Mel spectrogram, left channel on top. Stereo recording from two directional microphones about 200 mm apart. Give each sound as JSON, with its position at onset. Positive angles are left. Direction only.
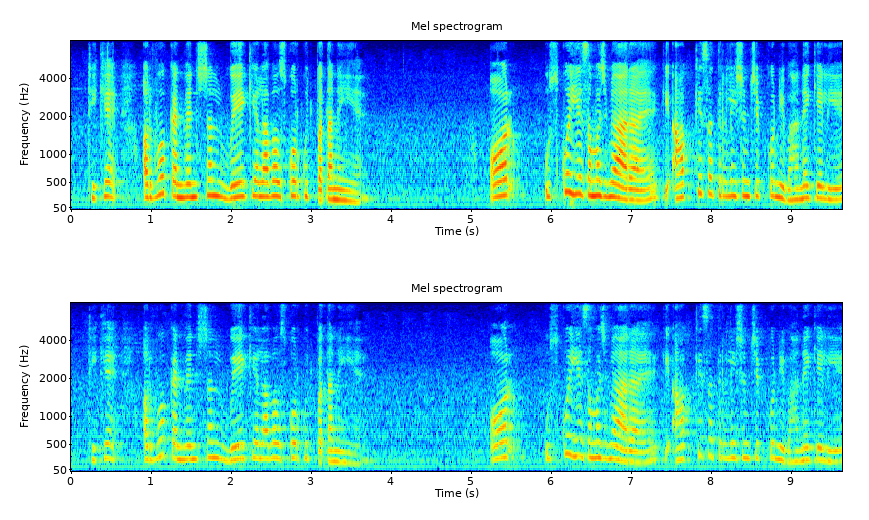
{"t": 0.2, "sound": "a woman's voice", "side_deg": 60}
{"t": 5.2, "sound": "a woman's voice", "side_deg": 60}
